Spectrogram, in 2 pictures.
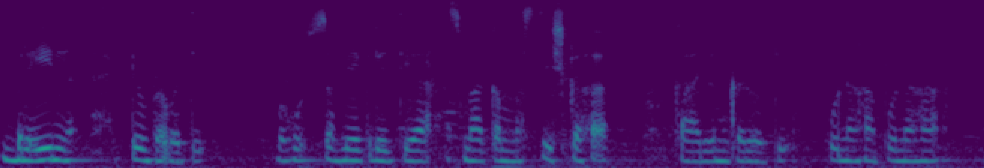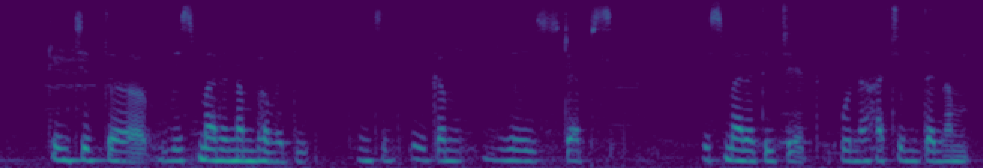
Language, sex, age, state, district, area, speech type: Sanskrit, female, 45-60, Karnataka, Bangalore Urban, urban, spontaneous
